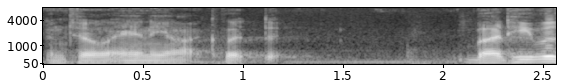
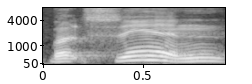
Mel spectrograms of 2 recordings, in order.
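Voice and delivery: "sin" lifted high and held; stress on sin; 5 semitones higher, 4 dB louder than usual. Shown as a demonstration. Preacher rereading the verse after noting its emphasis, stress on "sin". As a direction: hit "sin" firmly as the verse resumes. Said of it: "this emphasis on the sin".

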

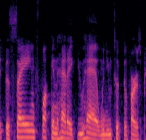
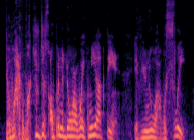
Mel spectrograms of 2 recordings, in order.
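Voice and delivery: higher, exasperated comeback at mom; indignant retort; 5 semitones higher than usual. Retold or imitated. Talking back to mom about waking him, exasperated. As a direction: snap back at her, fed up.

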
